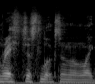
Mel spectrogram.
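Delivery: ordinary delivery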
